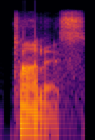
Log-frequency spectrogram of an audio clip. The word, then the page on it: tireless: British English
